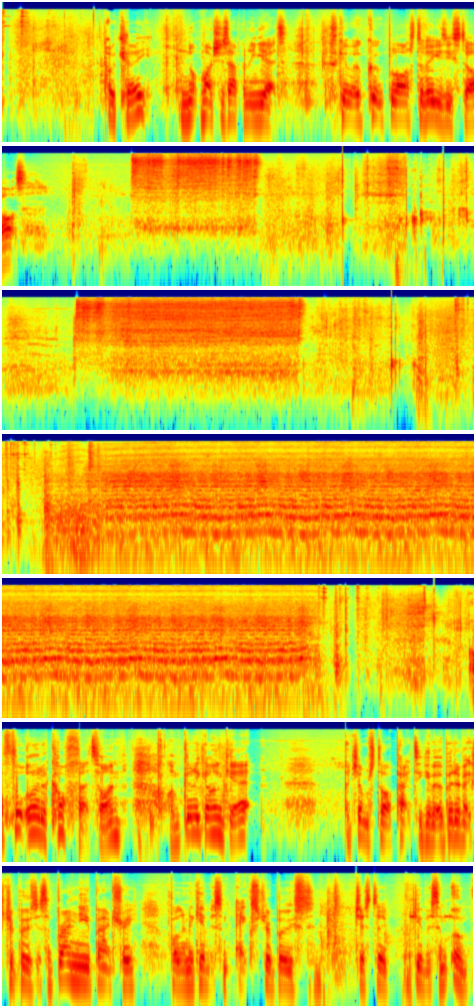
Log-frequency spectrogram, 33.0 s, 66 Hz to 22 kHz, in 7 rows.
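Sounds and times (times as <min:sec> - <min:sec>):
aerosol can spraying: 0:06.0 - 0:07.3, 0:10.2 - 0:12.5
engine cranking on starter motor: 0:14.5 - 0:22.2.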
